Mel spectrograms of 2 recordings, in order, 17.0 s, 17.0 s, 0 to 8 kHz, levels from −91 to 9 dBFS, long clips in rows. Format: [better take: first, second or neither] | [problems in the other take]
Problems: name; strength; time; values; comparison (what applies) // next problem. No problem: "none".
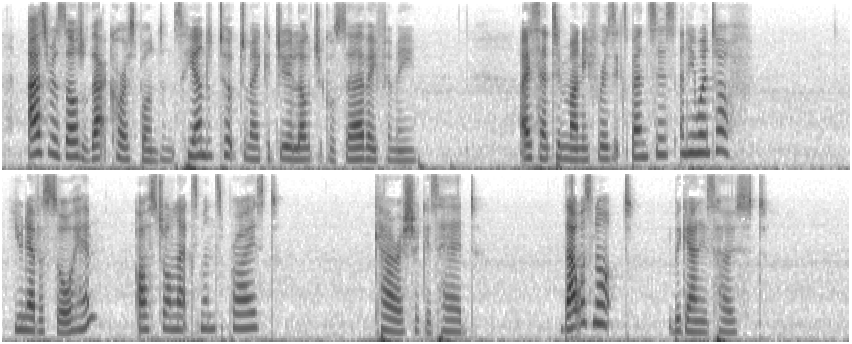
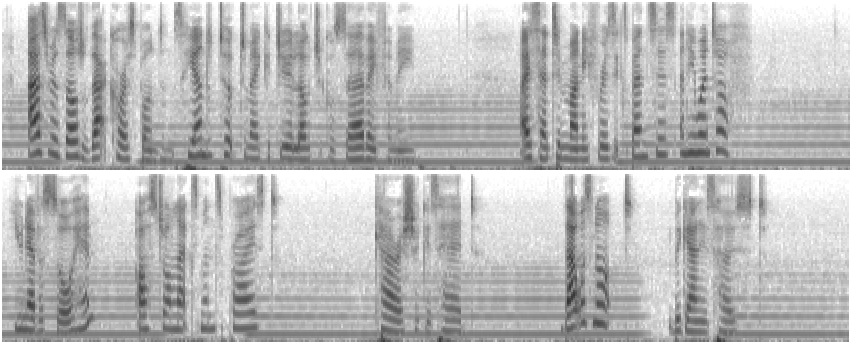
first | background sound (Wind instrument, woodwind instrument); 15 dB below the speech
